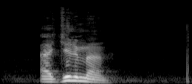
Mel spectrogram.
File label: "Adjlamam", Touareg; Guelta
